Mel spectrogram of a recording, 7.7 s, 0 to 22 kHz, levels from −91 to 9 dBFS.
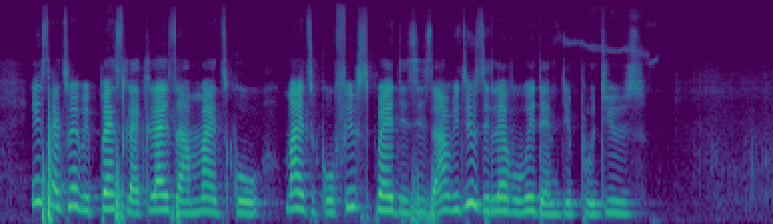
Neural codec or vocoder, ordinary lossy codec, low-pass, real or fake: autoencoder, 48 kHz, 128 numbers a frame, DAC-VAE, trained on Japanese speech; none; 19.8 kHz; fake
